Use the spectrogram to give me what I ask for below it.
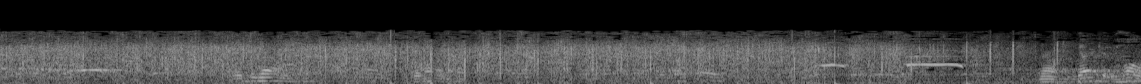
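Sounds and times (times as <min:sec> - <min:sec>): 
audience applauding: 0:00.0 - 0:10.8
speech: 0:02.4 - 0:03.2, 0:04.1 - 0:04.4.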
